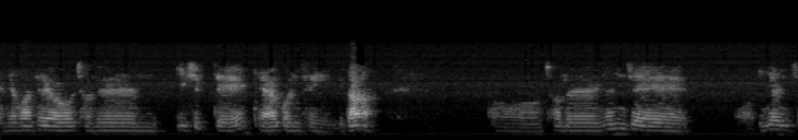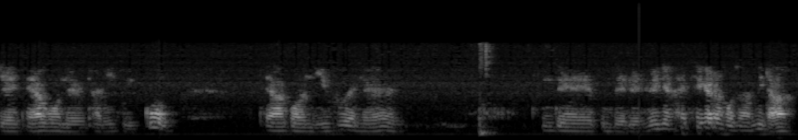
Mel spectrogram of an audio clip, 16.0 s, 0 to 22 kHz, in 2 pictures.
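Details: Stuttering with speech blocks in a Korean graduate student in his 20s, an adult who stutters, interviewed for International Stuttering Awareness Day 2020.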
